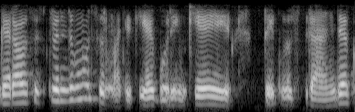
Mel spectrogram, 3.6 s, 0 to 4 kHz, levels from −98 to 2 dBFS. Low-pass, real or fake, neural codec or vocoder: 3.6 kHz; fake; codec, 16 kHz, 4.8 kbps, FACodec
